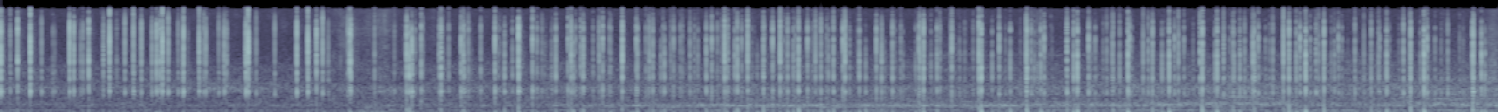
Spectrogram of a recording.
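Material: Plastic.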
